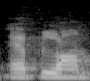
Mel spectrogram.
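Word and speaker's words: aplomb: तो जब भी आपसे कोई बोले कि ये वाला ऐप लो, देखो ये बी नहीं पढ़ा जाएगा, बी साइलेंट होता है ना, तो ऐप लॉम पढ़ा जाता है।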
